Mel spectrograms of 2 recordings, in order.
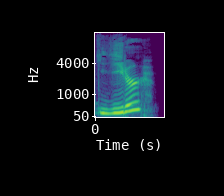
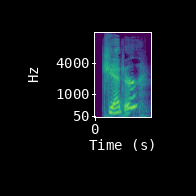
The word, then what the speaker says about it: Jeter: And I say funny last name because the way it's spelled, not because that I keep wanting to say that it's like Yeeter because it starts with a J, but the J would be pronounced like a J. So it's like Jeter.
